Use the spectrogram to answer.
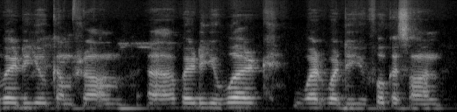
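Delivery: normal talking voice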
